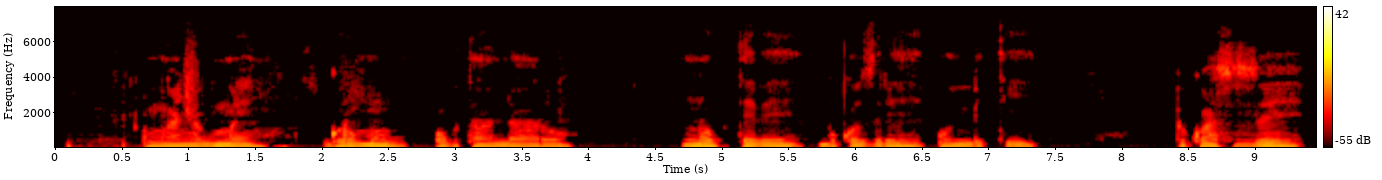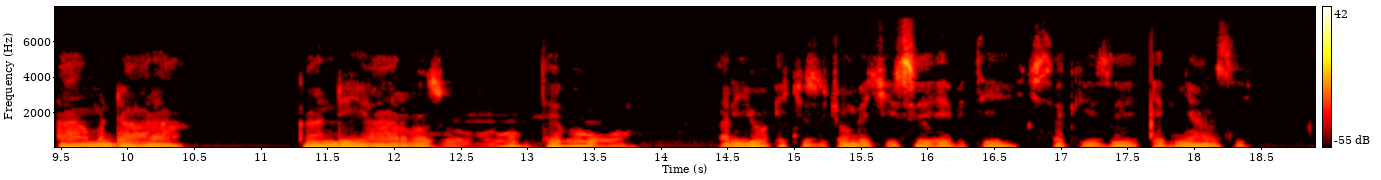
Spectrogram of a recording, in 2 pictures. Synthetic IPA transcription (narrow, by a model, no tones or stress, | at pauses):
o̞mwaːɲaɡumwe̞ | ɡuɾimu | oβutaːndaːɾo̞ | no̞βute̞βe̞βuko̞ziɾe̞omubiti | βukwaːt͡size̞ahamudaːɾa | kaːndiahaɾuβazoɾwo̞βute̞βoːwo̞ | haɾijo̞ʔe̞cizuco̞ːmbe̞ciːse̞ːβitici̥sakiːze̞ːβiɲaːnt͡si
